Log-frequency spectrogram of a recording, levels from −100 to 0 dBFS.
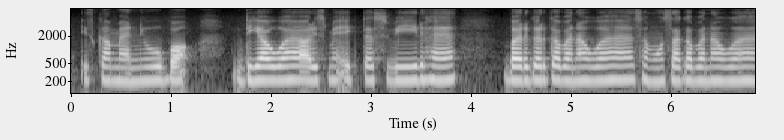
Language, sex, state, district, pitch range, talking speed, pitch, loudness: Hindi, female, Jharkhand, Ranchi, 210-220 Hz, 185 wpm, 215 Hz, -19 LUFS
